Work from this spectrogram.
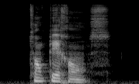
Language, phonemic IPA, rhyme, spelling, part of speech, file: French, /tɑ̃.pe.ʁɑ̃s/, -ɑ̃s, tempérance, noun, LL-Q150 (fra)-tempérance.wav
- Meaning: temperance (habitual moderation in regard to the indulgence of the natural appetites and passions)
